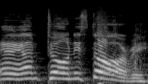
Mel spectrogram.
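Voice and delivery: put-on Italian accent. Introducing himself as Tony Story, in a bad Italian accent. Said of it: "This guy with a stupid Italian accent".

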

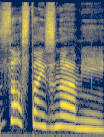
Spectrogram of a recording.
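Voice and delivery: eager little mouse voice, calling out. The first little mouse calls to the grey sock; calling out. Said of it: "Zawołała pierwsza myszka".

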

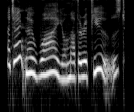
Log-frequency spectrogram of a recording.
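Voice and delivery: ordinary delivery

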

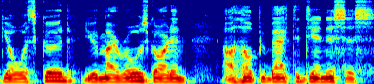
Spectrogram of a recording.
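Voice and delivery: ordinary talk

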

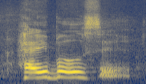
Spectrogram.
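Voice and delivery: high, smoochy, kissy, lovey-dovey voice. Repeating another speaker's greeting back to her: imitating a kissy greeting. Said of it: "You sound like we was kissing".

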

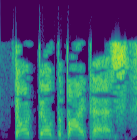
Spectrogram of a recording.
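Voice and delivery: normal talking voice

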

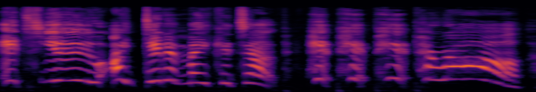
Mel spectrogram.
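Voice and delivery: little, high-pitched squealed cry. Reading a story, the girl sees the little green stranger, squealing. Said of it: "She squealed".

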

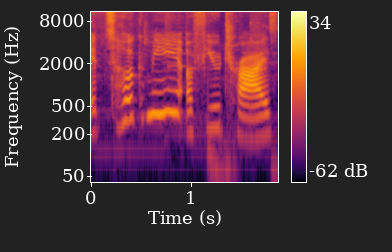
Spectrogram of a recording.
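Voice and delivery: voice cracking. Explaining a lettering tutorial to viewers, voice cracking. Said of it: "My voice just cracked".

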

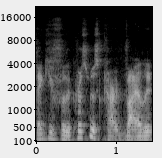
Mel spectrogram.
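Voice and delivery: fast, heavily sarcastic line with put-on politeness. Retelling Charlie Brown's line to Violet, mock-sarcastic Charlie Brown impression. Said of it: "really sarcastically".

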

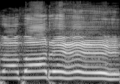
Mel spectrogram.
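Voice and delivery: slow, loud, weeping wail.

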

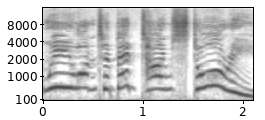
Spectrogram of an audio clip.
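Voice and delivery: very high, drawn-out shout in unison. Narrating Topsy and Tim bursting out from their hiding place, shouted. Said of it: "they shouted".

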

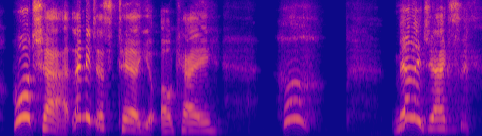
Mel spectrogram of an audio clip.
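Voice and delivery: very loud, swooping voice, laughing through the words. Host introducing the r&b diva being discussed, laughing. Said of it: "I'm sorry that I'm laughing".

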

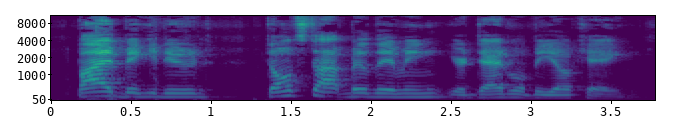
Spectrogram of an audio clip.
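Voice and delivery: ordinary delivery

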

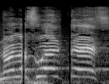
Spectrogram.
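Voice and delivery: urgent, slow, drawn-out shouted yell.

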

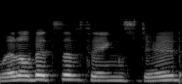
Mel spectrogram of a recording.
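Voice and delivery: ordinary delivery, nothing marked

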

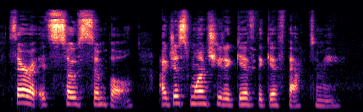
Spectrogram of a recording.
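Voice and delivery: normal talking voice

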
